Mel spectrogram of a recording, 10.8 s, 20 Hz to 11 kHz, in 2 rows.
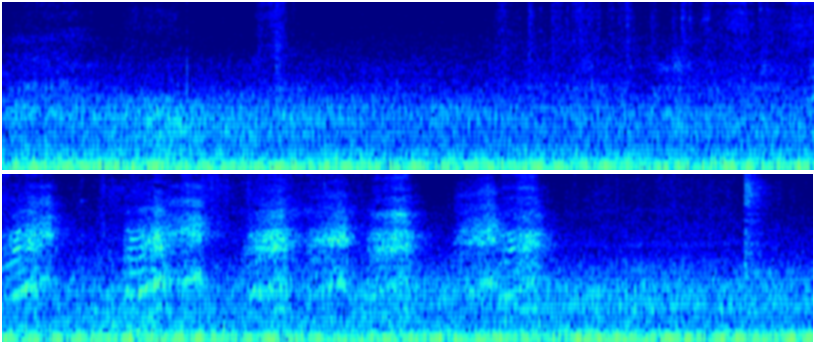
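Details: A 2023-hatched captive female saker falcon (833 g) gives harsh, raspy screeching calls, about one a second through the second half, over a steady low mechanical hum.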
